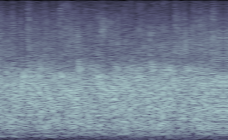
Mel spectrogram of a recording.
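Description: Sustained audience clapping fills a community event hall, a thick, unbroken patter of many hands that stays loud and level for nearly two seconds, with no talking on top.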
